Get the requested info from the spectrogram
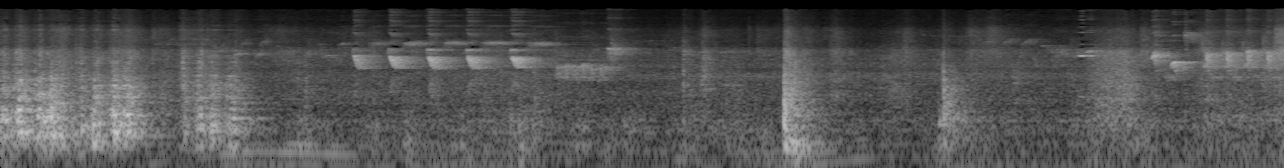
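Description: Bird chirping: a run of four short, evenly spaced high chirps a few seconds in, and more chirps near the end. A rustling noise comes at the start and a sharp knock about eight seconds in.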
